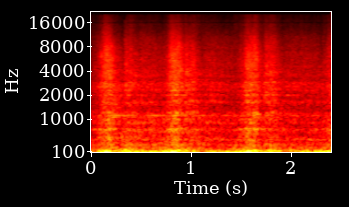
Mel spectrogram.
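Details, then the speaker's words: 1968 Caprice V8, just started after cleaning the battery terminals: lumpy, uneven running that surges and sags about every three-quarters of a second and won't idle by itself. Owner suspects it needs more accelerator pump; off-idle hesitation. "I think we need some more accelerator pump in that. Oh, she's not gonna run by herself."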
